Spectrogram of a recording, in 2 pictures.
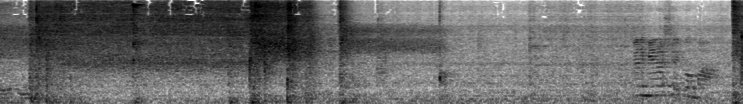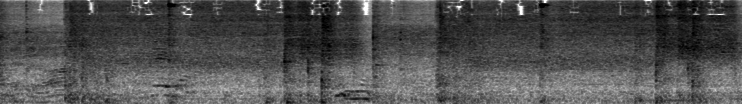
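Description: Metal cans rattle and clink against each other on a moving conveyor.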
